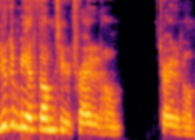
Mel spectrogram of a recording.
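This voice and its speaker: A woman with a Chicago accent talks in an animated tone at a fairly high pitch. Her pitch swings very widely. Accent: Chicago accent, getting stronger. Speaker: game show host and theater owner. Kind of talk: live-streamed game show banter. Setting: live stream.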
